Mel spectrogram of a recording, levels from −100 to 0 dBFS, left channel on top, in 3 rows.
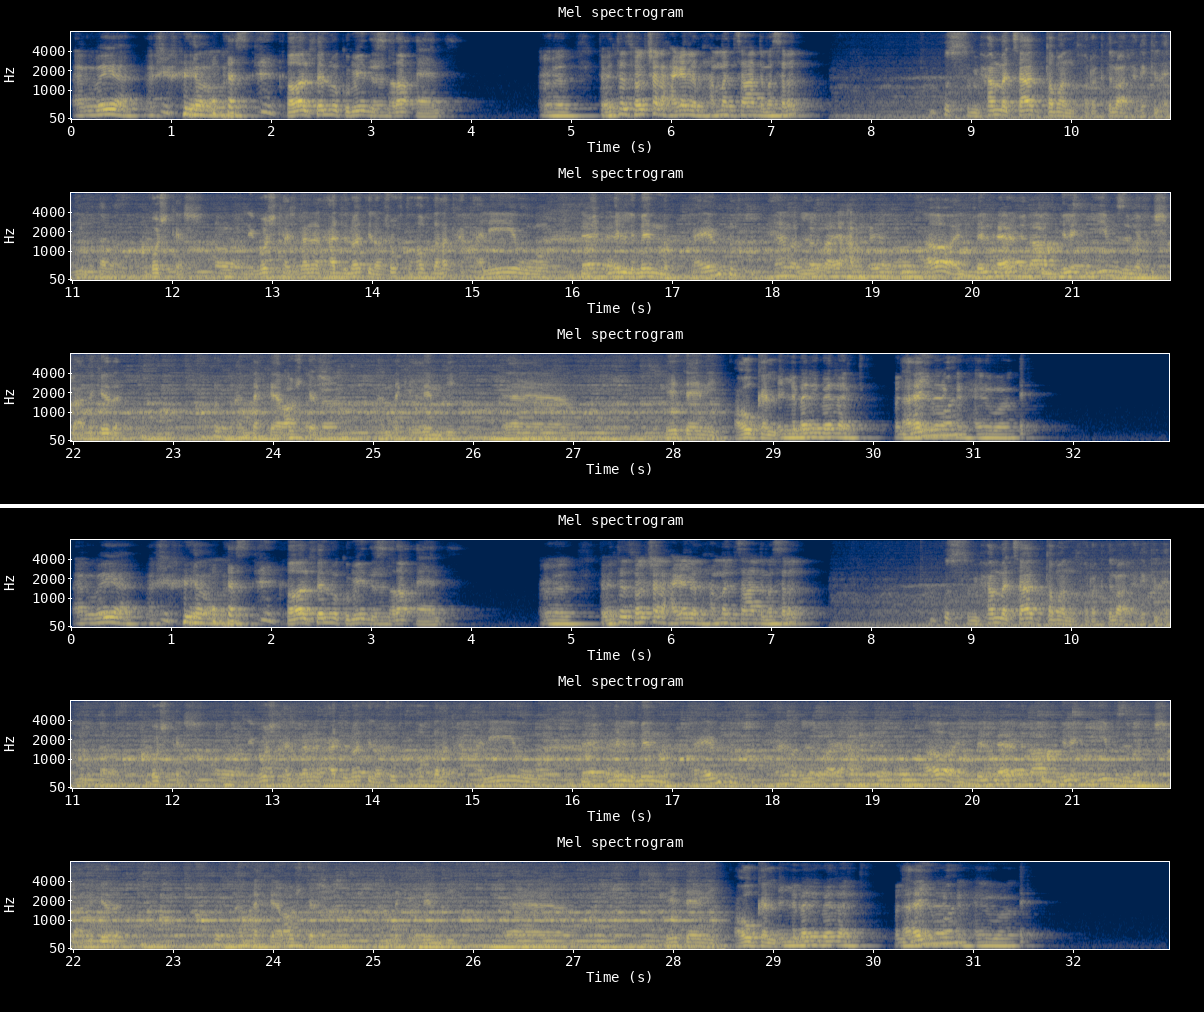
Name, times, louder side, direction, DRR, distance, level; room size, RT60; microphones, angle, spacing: voice 1, 0.0-1.7 2.3-2.4 3.0-3.2 4.7-7.3 12.4-12.7 16.1-16.7 17.9-19.5 19.8-21.2 23.3-24.7 28.7-29.8 30.2-31.4, left 2 dB, 80° left, 4 dB, 1.5 m, -26 dB
voice 2, 1.9-3.7 8.6-12.3 12.7-18.5 19.5-22.5 23.6-24.6 25.0-25.8 26.3-27.1 27.9-29.1 30.3-30.9, left 2 dB, 20° left, 3 dB, 0.6 m, -27 dB
sound 1, 7.6-18.6, right 1 dB, 25° right, 1.4 m, -37 dB
sound 2, 11.0-28.4, right 1 dB, 55° right, 2.8 m, -27 dB
10.5 x 3.5 x 5.4 m, 0.65 s
head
